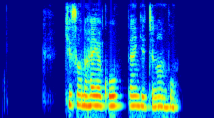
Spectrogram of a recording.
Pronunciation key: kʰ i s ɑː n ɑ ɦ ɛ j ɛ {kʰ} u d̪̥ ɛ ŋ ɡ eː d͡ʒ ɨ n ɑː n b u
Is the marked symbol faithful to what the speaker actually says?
yes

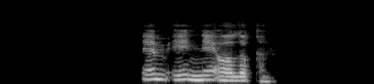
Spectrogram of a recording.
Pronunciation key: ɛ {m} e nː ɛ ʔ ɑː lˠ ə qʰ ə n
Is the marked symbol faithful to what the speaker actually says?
yes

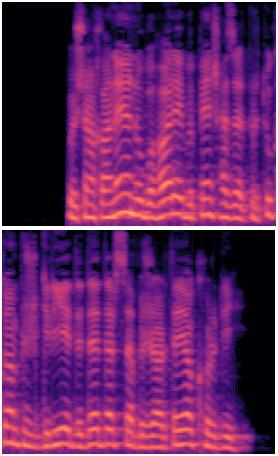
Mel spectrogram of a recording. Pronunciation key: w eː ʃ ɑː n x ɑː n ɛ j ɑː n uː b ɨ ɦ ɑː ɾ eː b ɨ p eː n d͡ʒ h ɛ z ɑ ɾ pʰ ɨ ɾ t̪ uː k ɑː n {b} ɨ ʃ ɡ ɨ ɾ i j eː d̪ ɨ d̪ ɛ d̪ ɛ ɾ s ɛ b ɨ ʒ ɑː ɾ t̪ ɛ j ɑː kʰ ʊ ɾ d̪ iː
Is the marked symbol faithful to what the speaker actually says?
no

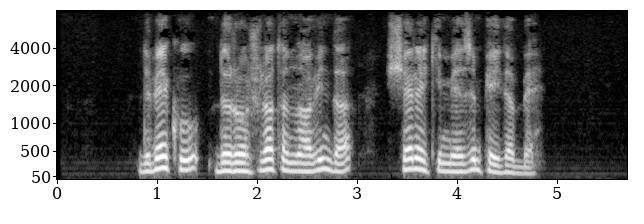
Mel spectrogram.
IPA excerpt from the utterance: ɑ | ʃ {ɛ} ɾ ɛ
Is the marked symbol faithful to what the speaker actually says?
yes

